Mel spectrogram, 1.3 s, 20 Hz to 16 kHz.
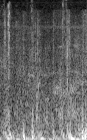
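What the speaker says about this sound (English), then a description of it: "I like riding on the back of the horse" Horse hooves clip-clop in a quick, steady rhythm as a horse is ridden in the video game Far Cry 6, faint and brief with no other sounds over them.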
